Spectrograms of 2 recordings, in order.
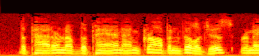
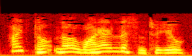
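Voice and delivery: higher, understated irritated growl; growled irritation; 5 semitones higher than usual. A narrator's reading. Woman annoyed at herself for listening, mild growl. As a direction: grumble it with a touch of anger. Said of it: "she growled".

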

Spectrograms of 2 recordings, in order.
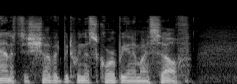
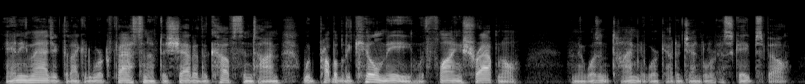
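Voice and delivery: ordinary delivery

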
